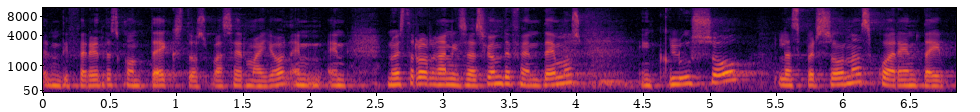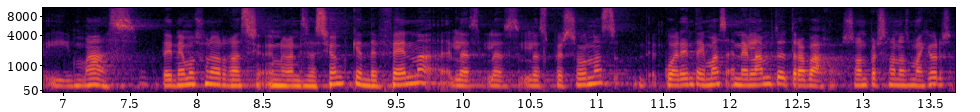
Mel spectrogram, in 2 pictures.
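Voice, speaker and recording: Somewhat breathy, a woman with a non-native accent speaks at a medium pitch with fairly even intonation. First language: not Spanish (speaking Spanish). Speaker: human rights advocate, conference speaker. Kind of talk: panel discussion, answering audience. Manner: halting, many false starts.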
